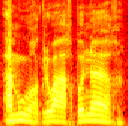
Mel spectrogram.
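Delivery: high, loud, impassioned call; fervent lookout's shout, pitched well up; ardent, wild cry. A narrator's reading. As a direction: cry it out from the masthead, voice lifted. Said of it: "ardente et folle crie".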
